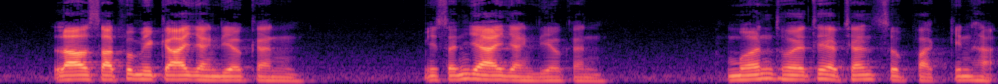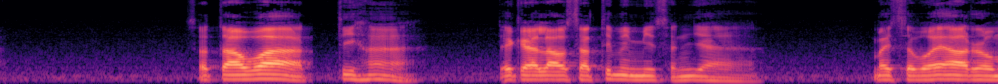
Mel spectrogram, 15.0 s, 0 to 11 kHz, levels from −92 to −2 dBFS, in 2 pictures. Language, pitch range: Thai, 105-125 Hz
